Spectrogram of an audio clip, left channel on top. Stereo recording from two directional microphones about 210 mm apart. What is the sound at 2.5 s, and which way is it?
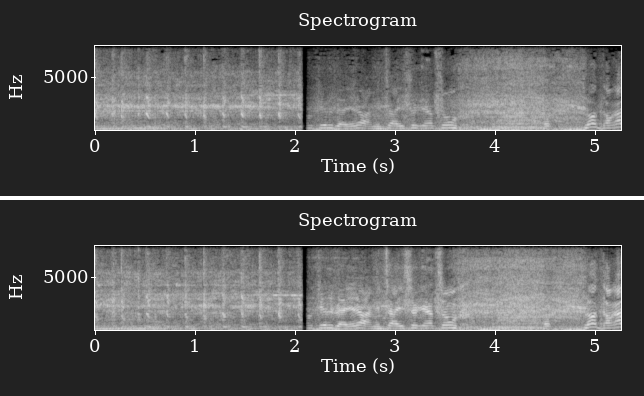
Speech, 5° left (ahead or behind).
